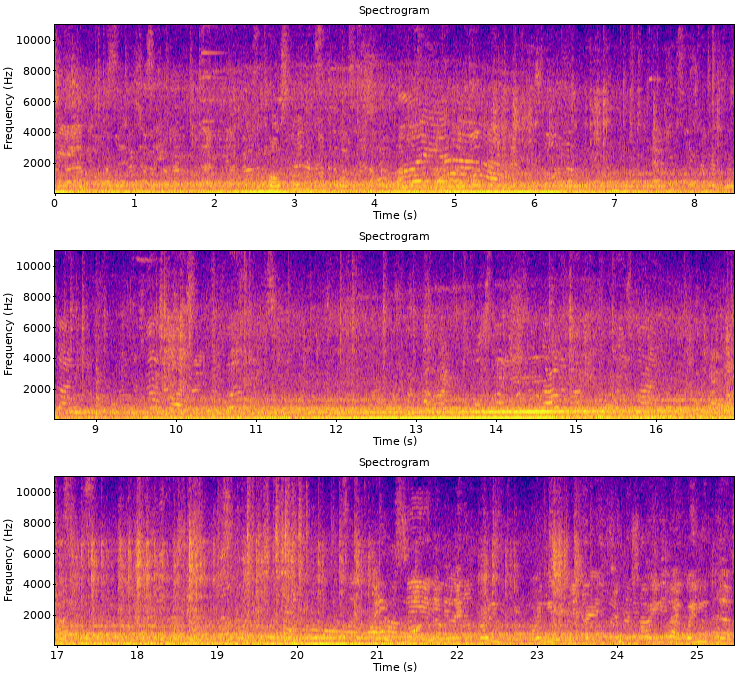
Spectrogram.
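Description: Bus engine and drivetrain running under way, heard from inside the passenger saloon: a steady engine hum that swells and eases twice, with a whine that rises slowly in pitch and then falls away.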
